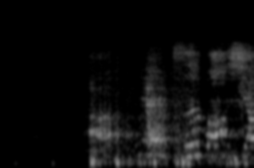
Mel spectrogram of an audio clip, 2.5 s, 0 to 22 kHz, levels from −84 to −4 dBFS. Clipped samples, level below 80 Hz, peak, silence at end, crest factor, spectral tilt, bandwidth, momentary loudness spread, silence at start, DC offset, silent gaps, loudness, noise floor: under 0.1%; -76 dBFS; -28 dBFS; 0 s; 18 dB; -3.5 dB/octave; 8 kHz; 7 LU; 0.9 s; under 0.1%; none; -45 LUFS; -85 dBFS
